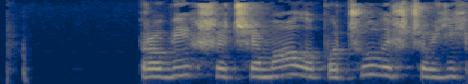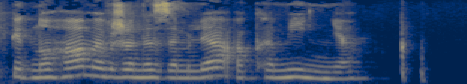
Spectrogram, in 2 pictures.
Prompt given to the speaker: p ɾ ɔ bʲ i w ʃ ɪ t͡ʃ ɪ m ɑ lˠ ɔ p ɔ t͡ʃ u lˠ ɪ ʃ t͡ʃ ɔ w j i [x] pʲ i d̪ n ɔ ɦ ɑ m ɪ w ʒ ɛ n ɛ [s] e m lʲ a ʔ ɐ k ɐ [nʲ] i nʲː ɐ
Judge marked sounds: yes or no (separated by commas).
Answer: yes, no, no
